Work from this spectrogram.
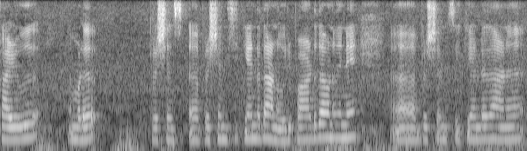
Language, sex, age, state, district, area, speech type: Malayalam, female, 30-45, Kerala, Kozhikode, rural, spontaneous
